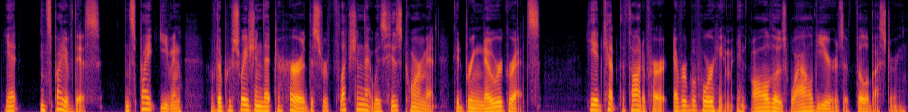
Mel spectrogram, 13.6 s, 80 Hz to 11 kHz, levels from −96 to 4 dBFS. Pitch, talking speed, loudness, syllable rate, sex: 120 Hz, 180 wpm, -19 LUFS, 5.2 syllables/s, male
